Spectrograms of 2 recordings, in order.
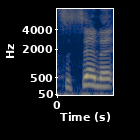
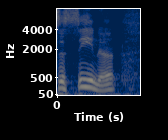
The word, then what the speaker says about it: Cecina: Now, just so you know, I've been pronouncing his name wrong the whole time. It's not Cecina, it's Cecina.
